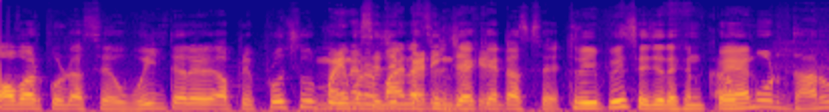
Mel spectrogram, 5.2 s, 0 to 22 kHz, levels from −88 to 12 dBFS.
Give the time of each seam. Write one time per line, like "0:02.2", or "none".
0:03.5

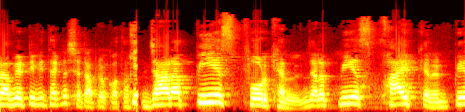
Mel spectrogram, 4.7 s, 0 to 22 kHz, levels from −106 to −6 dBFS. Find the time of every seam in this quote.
0:01.3

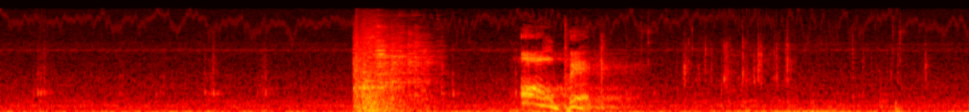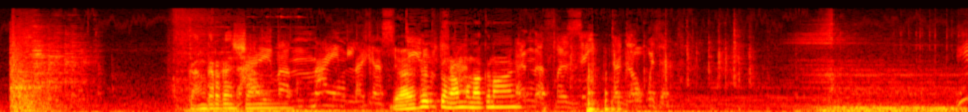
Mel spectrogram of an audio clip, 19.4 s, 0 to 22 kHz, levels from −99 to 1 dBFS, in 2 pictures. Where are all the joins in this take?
0:14.3

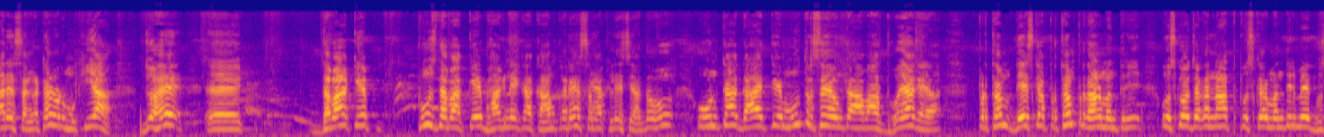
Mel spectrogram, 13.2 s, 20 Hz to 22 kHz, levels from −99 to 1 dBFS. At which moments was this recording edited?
0:06.0

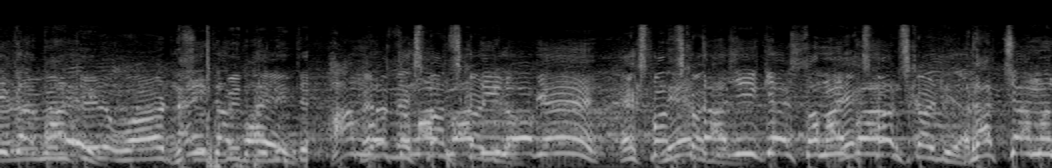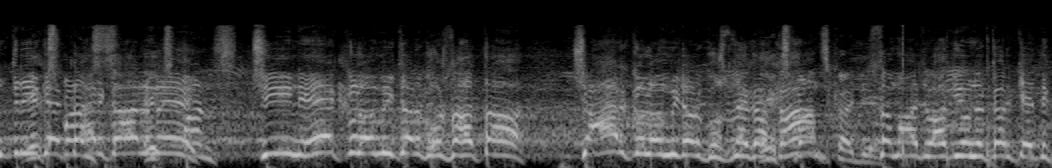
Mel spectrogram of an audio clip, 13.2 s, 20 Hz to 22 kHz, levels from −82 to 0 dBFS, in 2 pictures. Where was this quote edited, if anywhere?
0:02.0

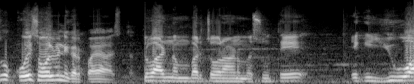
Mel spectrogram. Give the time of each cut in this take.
0:01.5

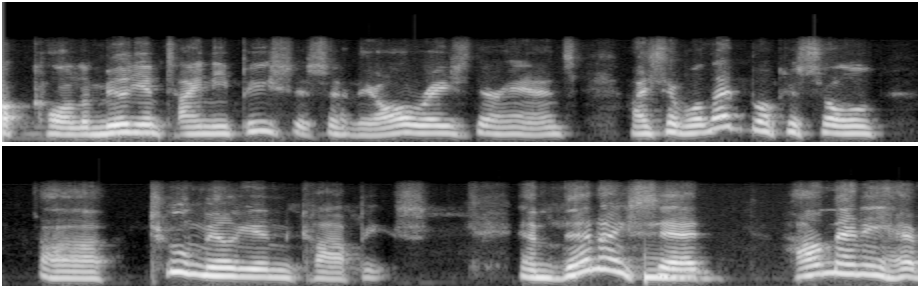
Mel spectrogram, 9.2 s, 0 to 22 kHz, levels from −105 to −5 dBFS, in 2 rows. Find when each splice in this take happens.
0:01.7

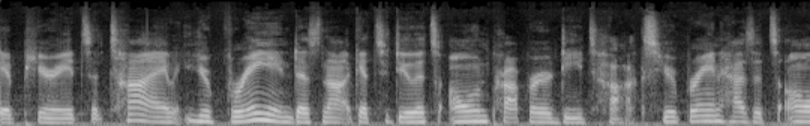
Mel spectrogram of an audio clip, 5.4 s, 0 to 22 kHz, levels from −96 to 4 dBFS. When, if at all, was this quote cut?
none

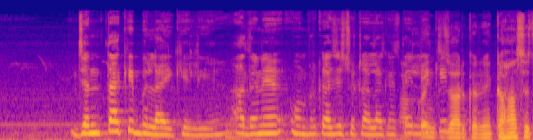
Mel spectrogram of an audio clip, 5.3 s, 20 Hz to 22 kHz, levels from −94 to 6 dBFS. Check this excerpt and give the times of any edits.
0:04.3

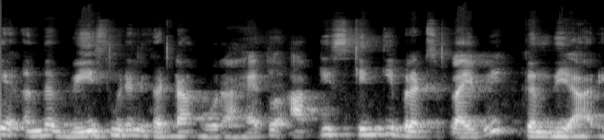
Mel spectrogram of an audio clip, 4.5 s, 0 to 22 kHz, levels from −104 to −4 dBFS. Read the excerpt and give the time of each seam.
none

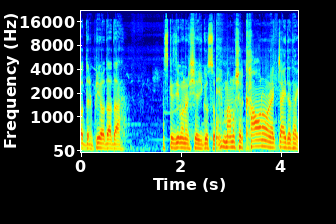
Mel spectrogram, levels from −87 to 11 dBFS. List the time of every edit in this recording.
0:02.7

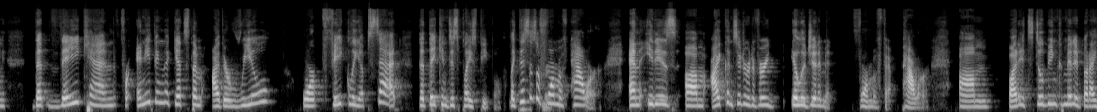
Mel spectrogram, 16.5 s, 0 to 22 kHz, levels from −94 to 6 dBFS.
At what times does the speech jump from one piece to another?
none

